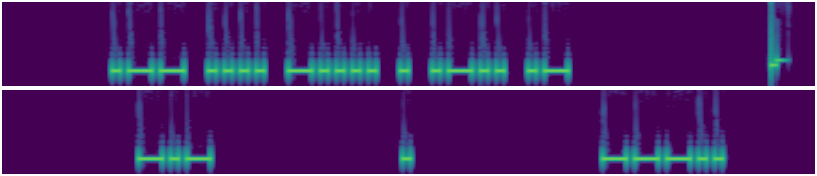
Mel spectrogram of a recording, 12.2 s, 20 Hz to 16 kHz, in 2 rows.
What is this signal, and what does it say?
Morse code, heard as a keyed tone, about 20 wpm, spaced as for 11 wpm, 700 Hz. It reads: WH6ELA KE8
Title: USA Call Signs - 6 Characters - 8x Character Spacing - 20wpm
